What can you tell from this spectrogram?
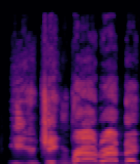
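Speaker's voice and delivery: loud, high, exaggerated Southwestern US twang; deep Southwest accent. Shown as a demonstration. Speaker mimicking a Southwesterner on fried chicken, deep Southwest accent. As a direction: holler it in a thick Southwest US accent. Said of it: "way deep. They talk like that".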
